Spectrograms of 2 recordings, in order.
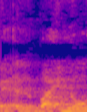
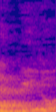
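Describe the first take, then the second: First: "एल्बाइनो" with the middle syllable as "बाइ", rhyming with "eye"; alternative pronunciation. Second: "एल्बिनो" with the middle syllable as "बि", an ee-like vowel; preferred pronunciation. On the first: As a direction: say "एल्बाइनो" with a long-i diphthong: al-BYE-no. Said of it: "कुछ लोग एल्बाइनो भी बोलते हैं". ("एल्बाइनो" में बीच में "बाइ" बोलें) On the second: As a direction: say "एल्बिनो" as al-BEE-no, no "eye" sound. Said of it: "proper term होता है एल्बिनो". ("एल्बिनो" में बीच में "बि" बोलें, "बाइ" नहीं) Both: Shown as a demonstration.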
